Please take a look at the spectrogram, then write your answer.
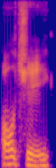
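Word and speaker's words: OLCI: for today it's pronounced oli not or because it was it's made in Italy was developed in Italy and when they have a CI they pronounce it chi oli.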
